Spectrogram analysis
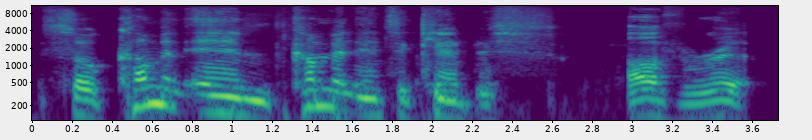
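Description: A man's voice: mid-range voice, animated, a little slow, slightly rough, no echo. A young man talking casually about his faith and his college years, often adding "you know what I'm saying". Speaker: guest.

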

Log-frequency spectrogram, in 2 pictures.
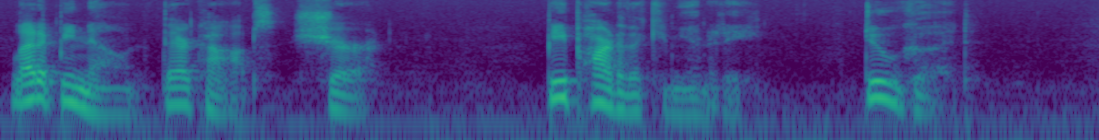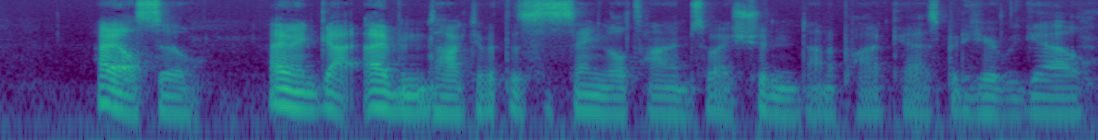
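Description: A man's voice: deep voice, normal speed, gravelly, fairly bright tone, breathy edge. A man running for city council, talking casually and sarcastically in a podcast interview, often laughing at his own jokes.

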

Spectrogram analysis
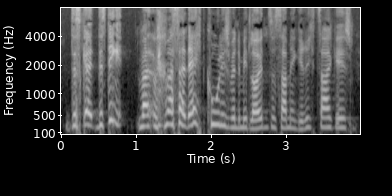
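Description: Woman teaching a church group, chatty and informal, kinda high voice, dry close sound. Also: quick pace, no room sound. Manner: chatty, informal, laughs often, many restarts. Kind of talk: casual teaching talk with slides.

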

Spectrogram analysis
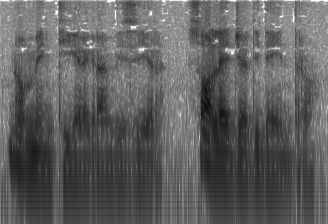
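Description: A man reading an audiobook voices a cold, calculating old king who speaks slowly and gravely. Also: extremely low pitch, dark tone, exaggerated voice. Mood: grave, commanding.

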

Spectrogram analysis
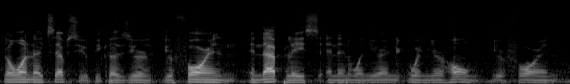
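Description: A man's voice: fairly low pitch, little pitch movement, normal speed, a little hiss or hum. A man from Hispaniola, a podcast guest talking casually and explaining things at length, with lots of "like". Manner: rambling explanations peppered with "like".

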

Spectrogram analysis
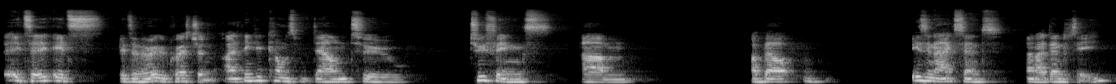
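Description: A man's voice: medium pitch, takes it slowly, fairly bright tone, low-quality recording. An Australian man, an actor and voice teacher, talking through ideas in a podcast interview with many restarts, acting out the teachers he quotes. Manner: thoughtful, full of restarts, acts out quoted teachers.

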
